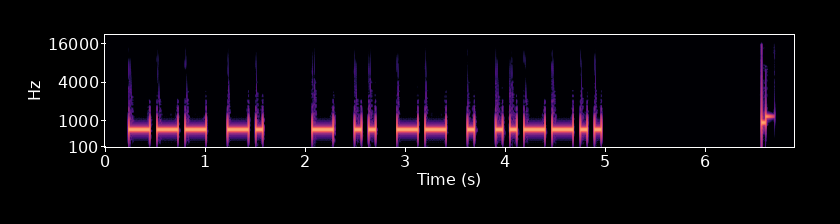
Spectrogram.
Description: Morse code, heard as a keyed tone, about 17 wpm, 700 Hz. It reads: ON TIME?
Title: Sentences from Top 1000 Words - Review Part 5 - 17wpm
